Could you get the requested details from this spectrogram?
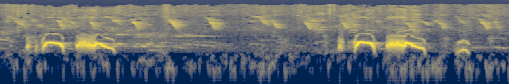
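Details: Cooing spotted dove, recorded as a lure for other doves: two phrases of arched hoots and a rich, slightly falling coo ending in a short dipping note, with light twittering of other birds in the background.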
